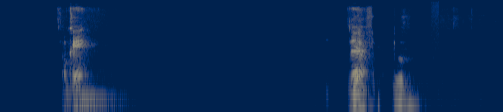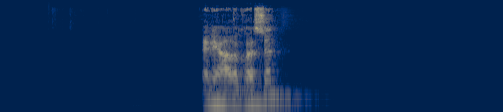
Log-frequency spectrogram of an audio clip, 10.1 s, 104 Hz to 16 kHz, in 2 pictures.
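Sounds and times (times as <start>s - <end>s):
faint clicks: 4.3s - 4.9s, 5.5s - 6.5s.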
